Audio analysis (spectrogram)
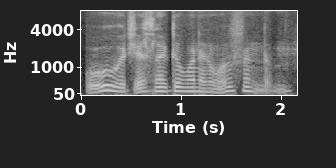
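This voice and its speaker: A man's voice: mid-range voice, normal speed, vocal fry, warm tone. A man giving casual, offhand commentary as he plays a video game into a close microphone. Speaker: game player commenting on gameplay.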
